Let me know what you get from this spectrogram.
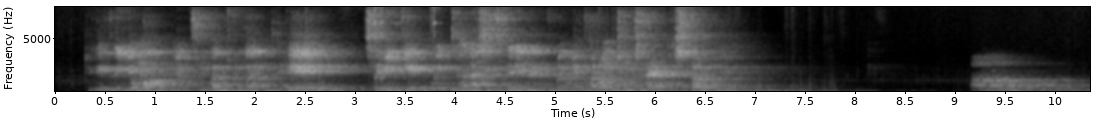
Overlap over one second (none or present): none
